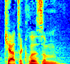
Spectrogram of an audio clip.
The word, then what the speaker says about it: Cataclysm: för att eh, eh expansionen heter Katak Ja, du som kan din engelska, hur uttalar man det? Cataclysm. Tack så mycket, tack så mycket.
